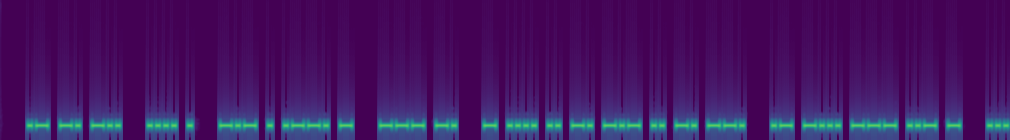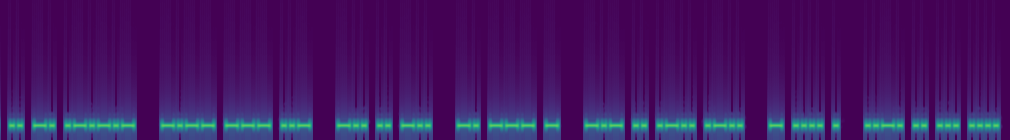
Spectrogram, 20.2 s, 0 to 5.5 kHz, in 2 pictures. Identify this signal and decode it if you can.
Morse code, heard as a keyed tone, about 30 wpm, 600 Hz. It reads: AND HE KEPT ON THINKING ABOUT SIN. YOU DID NOT KILL THE FISH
